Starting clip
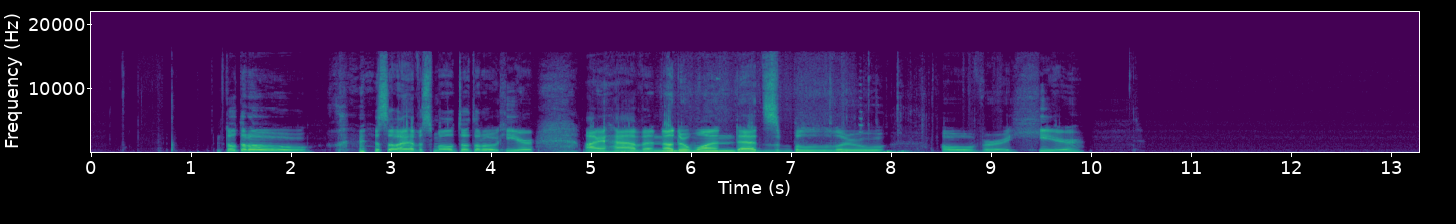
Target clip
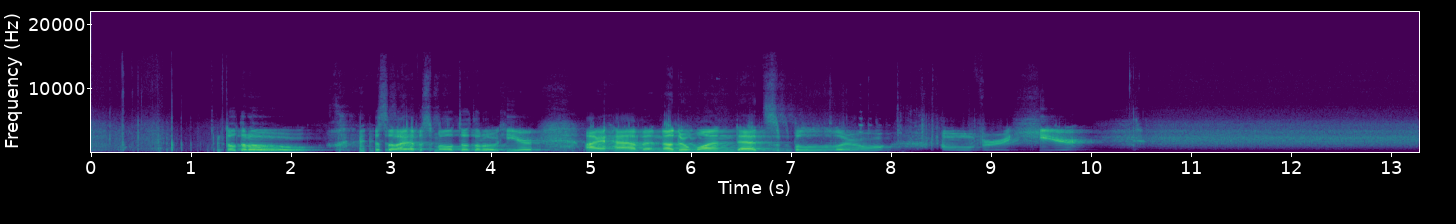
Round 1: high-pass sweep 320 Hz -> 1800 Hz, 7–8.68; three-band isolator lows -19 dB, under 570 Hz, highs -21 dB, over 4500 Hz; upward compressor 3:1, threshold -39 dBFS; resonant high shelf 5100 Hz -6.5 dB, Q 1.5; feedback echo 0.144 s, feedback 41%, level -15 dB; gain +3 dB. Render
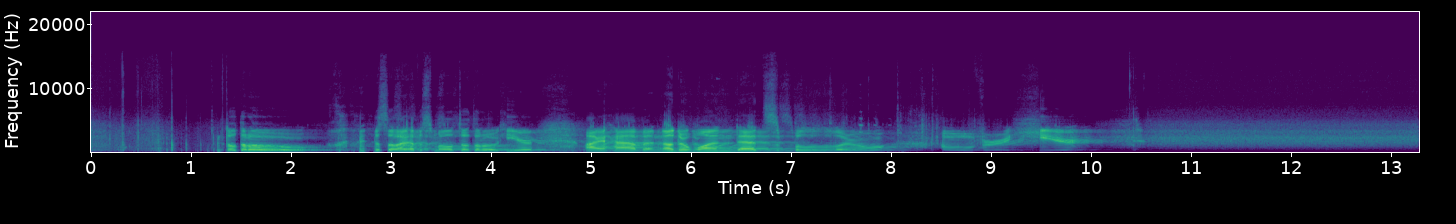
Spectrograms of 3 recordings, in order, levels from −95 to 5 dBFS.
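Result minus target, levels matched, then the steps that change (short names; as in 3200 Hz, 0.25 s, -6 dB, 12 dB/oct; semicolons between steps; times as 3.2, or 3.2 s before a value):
echo 49 ms late
change: feedback echo 95 ms, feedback 41%, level -15 dB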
